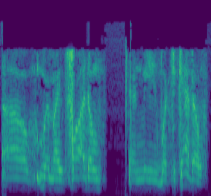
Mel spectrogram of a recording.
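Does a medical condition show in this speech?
Yes: cerebral palsy; present from birth, diagnosed at 6 months, lump at back of head found by mother, could not lie on back, predicted never to walk; walks, has walked New York City marathon 8 times.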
